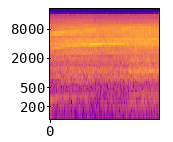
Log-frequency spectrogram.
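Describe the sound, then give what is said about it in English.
A power washer runs in a steady, loud hiss with a high motor whine layered on top, holding constant for the whole two seconds without pauses or voices. “She cuts the power washer on and lets it rip.”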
